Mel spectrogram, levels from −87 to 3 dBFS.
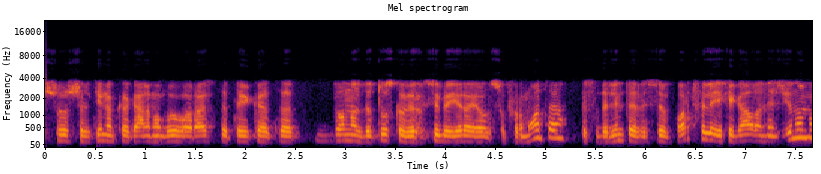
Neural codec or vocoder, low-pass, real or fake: vocoder, 22.05 kHz, 80 mel bands, Vocos; 9.9 kHz; fake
